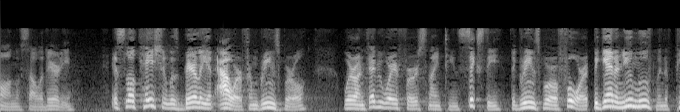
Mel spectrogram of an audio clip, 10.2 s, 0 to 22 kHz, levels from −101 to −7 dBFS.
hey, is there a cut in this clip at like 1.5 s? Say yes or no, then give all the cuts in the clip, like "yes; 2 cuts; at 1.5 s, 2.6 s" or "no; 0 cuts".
yes; 2 cuts; at 1.5 s, 8.8 s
